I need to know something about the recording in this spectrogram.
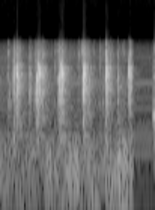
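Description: Hands clapping in a steady rhythm: six sharp claps about three a second, stopping just before the end.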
